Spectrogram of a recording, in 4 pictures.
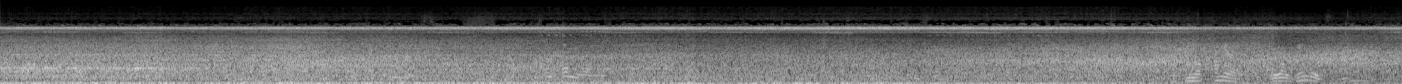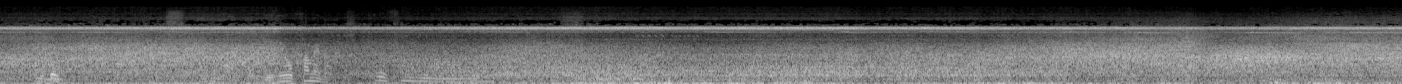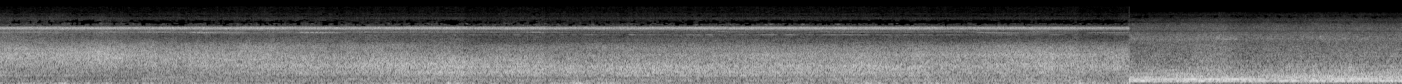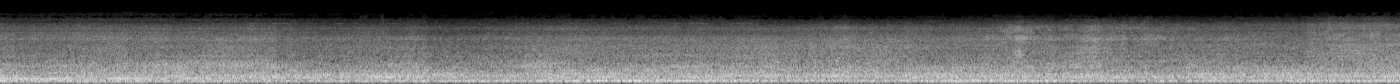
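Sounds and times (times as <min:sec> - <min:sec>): insects chirping: 0:00.0 - 0:56.0
jet engine roar at takeoff: 0:00.0 - 0:56.0
jet engines humming while taxiing: 0:00.0 - 0:56.0.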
